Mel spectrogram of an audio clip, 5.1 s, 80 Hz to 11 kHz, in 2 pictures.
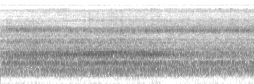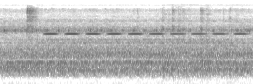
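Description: Sound-fitted OO gauge Realtrack Class 156 model's onboard speaker playing a diesel multiple unit idling at the platform. A click comes at about three seconds, then a rapid high beeping, the door-closing alarm that comes before the unit departs.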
